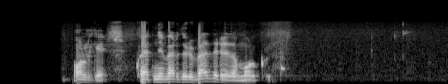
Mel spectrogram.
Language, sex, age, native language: Icelandic, male, 20-29, Icelandic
